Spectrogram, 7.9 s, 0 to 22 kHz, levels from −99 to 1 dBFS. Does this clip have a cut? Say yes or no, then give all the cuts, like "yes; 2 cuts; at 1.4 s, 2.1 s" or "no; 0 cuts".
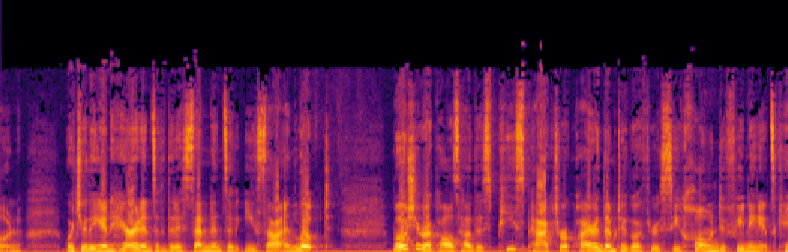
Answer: no; 0 cuts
